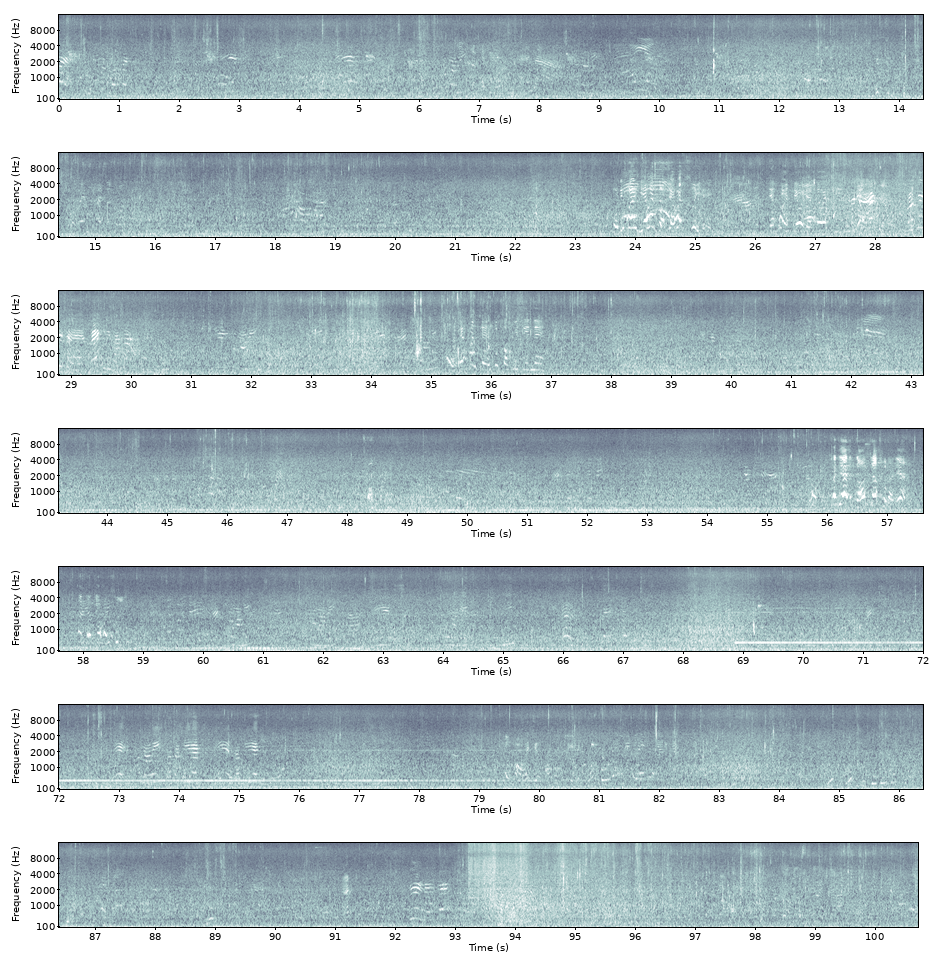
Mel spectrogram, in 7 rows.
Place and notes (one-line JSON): {"title": "花瓶岩, Hsiao Liouciou Island - Small beach", "date": "2014-11-01 09:46:00", "description": "In the small coastal, Sound of the waves, Tourists, Cruise whistle\nZoom H2n MS +XY", "latitude": "22.36", "longitude": "120.38", "altitude": "2", "timezone": "Asia/Taipei"}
